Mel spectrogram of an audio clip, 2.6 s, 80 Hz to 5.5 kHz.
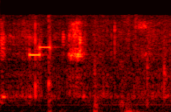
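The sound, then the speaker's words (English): Touch-tone keypad beeps as someone on a conference phone line presses star 6 to mute: a few short, clear electronic tones over faint background noise. “hit the mute button or star 6 to mute your phone so we can hear Imam Sadiq”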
